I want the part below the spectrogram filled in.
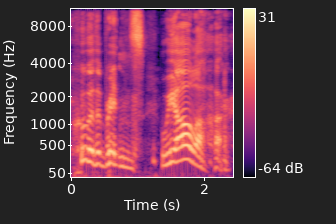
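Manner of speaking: high, loud laughing peasant voice; mock peasant. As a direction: play the indignant peasant, laughing. Imitating peasants from the film.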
